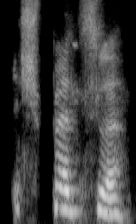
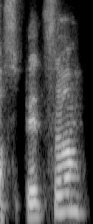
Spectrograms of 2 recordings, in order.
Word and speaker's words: Spätzle: Spätzle. Spitzel, there you go. Yes. Yeah, Spätzle, yeah. Ingeborg, did I say it right at all? Spitzel? No, that's something totally different.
